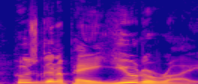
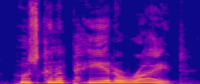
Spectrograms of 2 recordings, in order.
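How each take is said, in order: First: The stress falls on the word you. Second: The stress falls on the word who's.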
